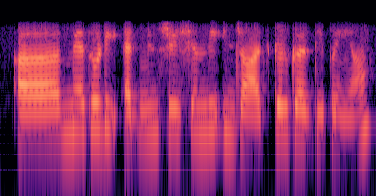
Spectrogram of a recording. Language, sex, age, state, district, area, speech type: Punjabi, female, 18-30, Punjab, Tarn Taran, rural, conversation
